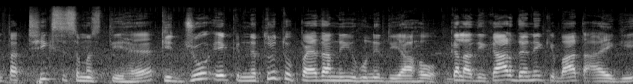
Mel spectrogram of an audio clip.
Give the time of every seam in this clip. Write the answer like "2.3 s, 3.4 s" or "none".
1.6 s, 4.4 s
